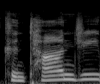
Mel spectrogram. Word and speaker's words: Ketanji: The next headline, as I said before, is Living Black History, as Ketanji Brown Jackson was nominated as the first Black Supreme Court Justice.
